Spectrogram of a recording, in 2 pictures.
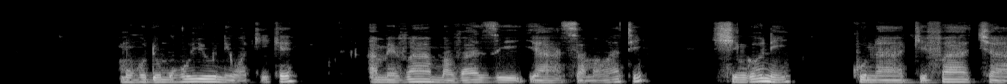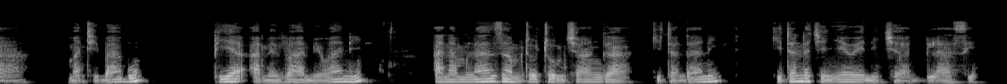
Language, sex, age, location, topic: Swahili, female, 25-35, Kisumu, health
